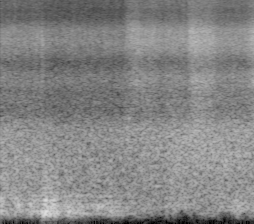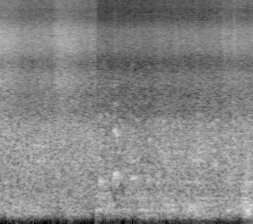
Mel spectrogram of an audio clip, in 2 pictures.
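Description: Heavy rain pouring down steadily, a loud even hiss that swells for a few seconds in the middle.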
